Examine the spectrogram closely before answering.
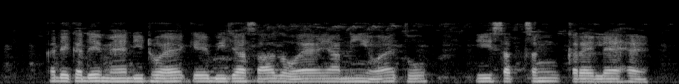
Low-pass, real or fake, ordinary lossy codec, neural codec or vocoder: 7.2 kHz; real; AAC, 48 kbps; none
